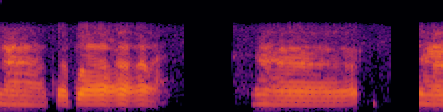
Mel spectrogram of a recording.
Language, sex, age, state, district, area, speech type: Assamese, male, 60+, Assam, Majuli, urban, conversation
